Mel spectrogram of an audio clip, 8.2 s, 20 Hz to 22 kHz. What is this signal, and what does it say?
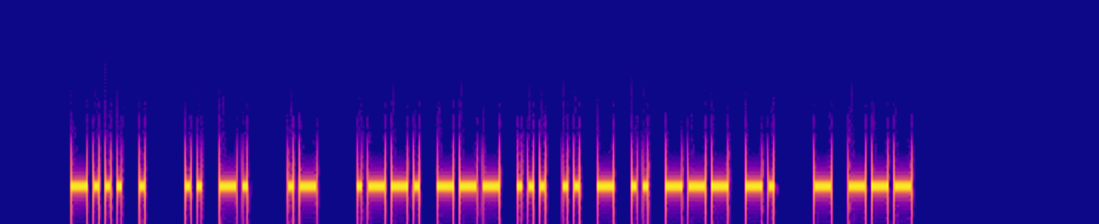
Morse code, heard as a keyed tone, about 28 wpm, 700 Hz. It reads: BE IN A POSITION TO
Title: Sets of 5 Words Encore2 28wpm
